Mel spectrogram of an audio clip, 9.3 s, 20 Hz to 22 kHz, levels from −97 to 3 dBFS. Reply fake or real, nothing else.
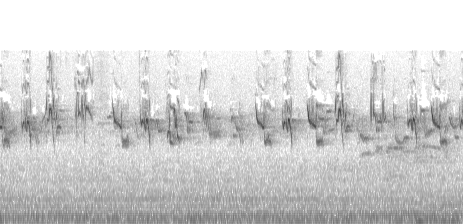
real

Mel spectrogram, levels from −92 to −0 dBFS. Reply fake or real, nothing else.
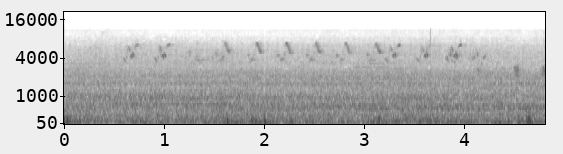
real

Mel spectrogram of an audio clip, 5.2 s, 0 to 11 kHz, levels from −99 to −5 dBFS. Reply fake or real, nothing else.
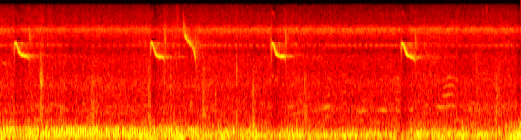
real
